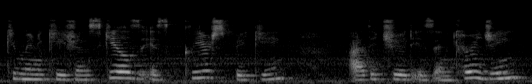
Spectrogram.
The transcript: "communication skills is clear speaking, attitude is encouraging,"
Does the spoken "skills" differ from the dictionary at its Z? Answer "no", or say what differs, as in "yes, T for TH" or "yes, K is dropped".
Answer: no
